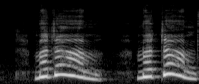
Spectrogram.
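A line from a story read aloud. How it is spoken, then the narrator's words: Shouted. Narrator (French): cria Clémence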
